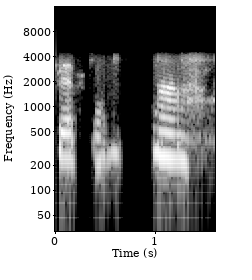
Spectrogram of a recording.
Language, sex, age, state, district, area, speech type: Telugu, male, 45-60, Telangana, Mancherial, rural, conversation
